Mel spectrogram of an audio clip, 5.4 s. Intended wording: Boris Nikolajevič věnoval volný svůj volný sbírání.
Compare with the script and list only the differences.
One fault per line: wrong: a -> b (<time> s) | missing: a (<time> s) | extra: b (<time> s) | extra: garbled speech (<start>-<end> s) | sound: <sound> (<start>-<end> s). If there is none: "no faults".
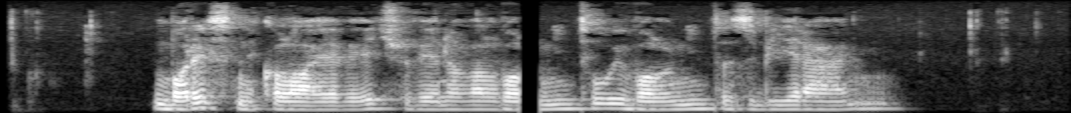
sound: dropout (2.6-2.7 s)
